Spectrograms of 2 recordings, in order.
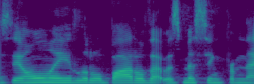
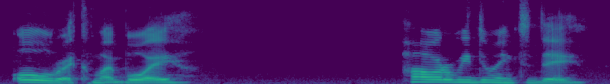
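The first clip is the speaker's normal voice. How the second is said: vampire lord character voice. Game master speaking to Ulrich as a voice in his mind, Strahd von Zarovich voice. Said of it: "you recognize that voice as Strahd von Zarevich's voice".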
